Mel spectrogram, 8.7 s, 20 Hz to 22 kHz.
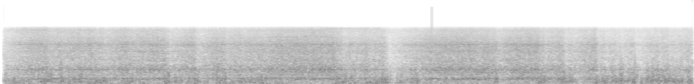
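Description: JR Kyushu 783 series electric train starting off slowly from the platform: a steady hum and rumble with a faint tone in it.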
